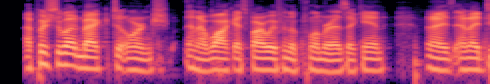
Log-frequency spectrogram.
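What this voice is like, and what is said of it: Usual voice. Nothing is said of it.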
